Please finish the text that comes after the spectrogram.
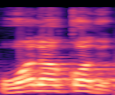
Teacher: وَلَا مُبَدِّلَ لِكَلِمَاتِ اللَّهِ۔ وَلَقَدْ، قاف کو پر پڑھیں گے، دال میں قلقلہ کریں گے۔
